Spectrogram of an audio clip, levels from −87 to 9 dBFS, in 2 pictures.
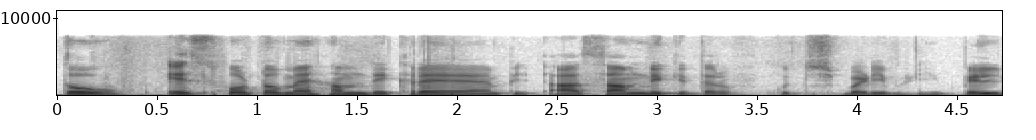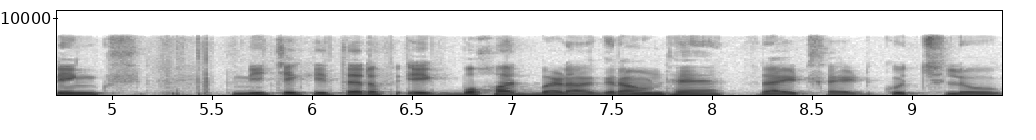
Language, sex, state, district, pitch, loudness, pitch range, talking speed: Hindi, male, Himachal Pradesh, Shimla, 150 Hz, -19 LUFS, 125-165 Hz, 170 wpm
